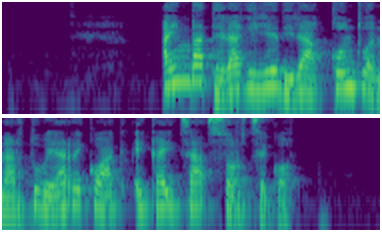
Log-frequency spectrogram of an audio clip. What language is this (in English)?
Basque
